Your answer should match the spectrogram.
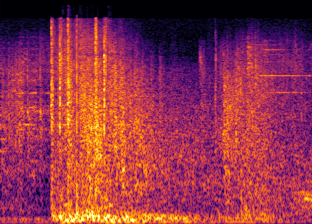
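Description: Warship gun salvo in the naval game World of Warships: Legends, a heavy booming volley that rolls out and decays over a few seconds with no talking.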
